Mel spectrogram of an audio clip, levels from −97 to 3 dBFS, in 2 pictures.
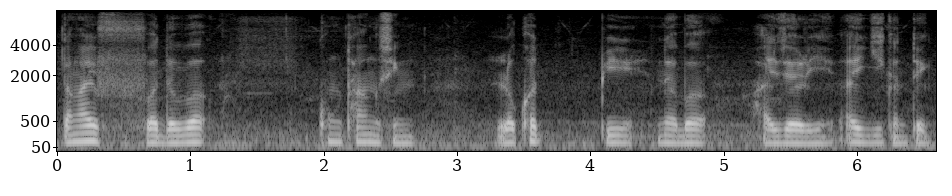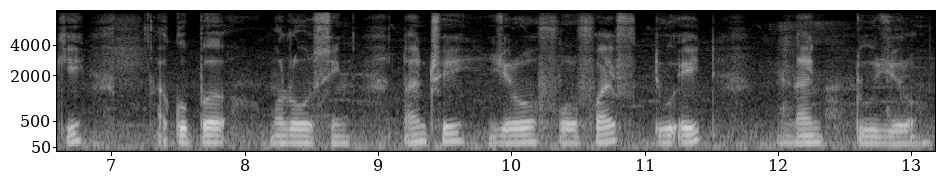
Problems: none marked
